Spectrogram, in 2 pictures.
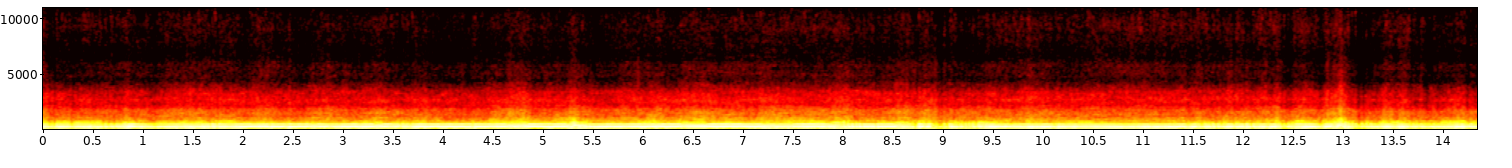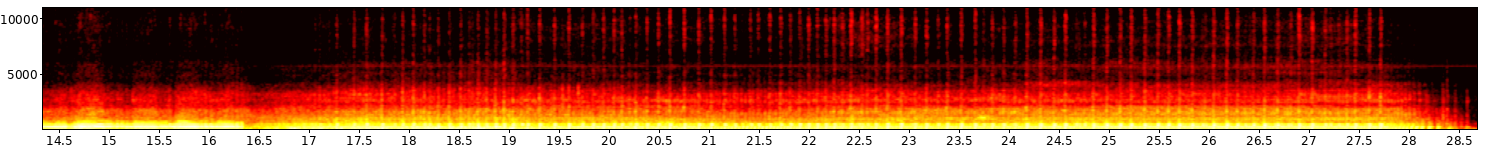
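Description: Dirt bike engine running under way, revving up and down as the throttle is worked for the first half. About sixteen seconds in it dips suddenly, then runs steadier at a lower pitch until it cuts off just before the end.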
